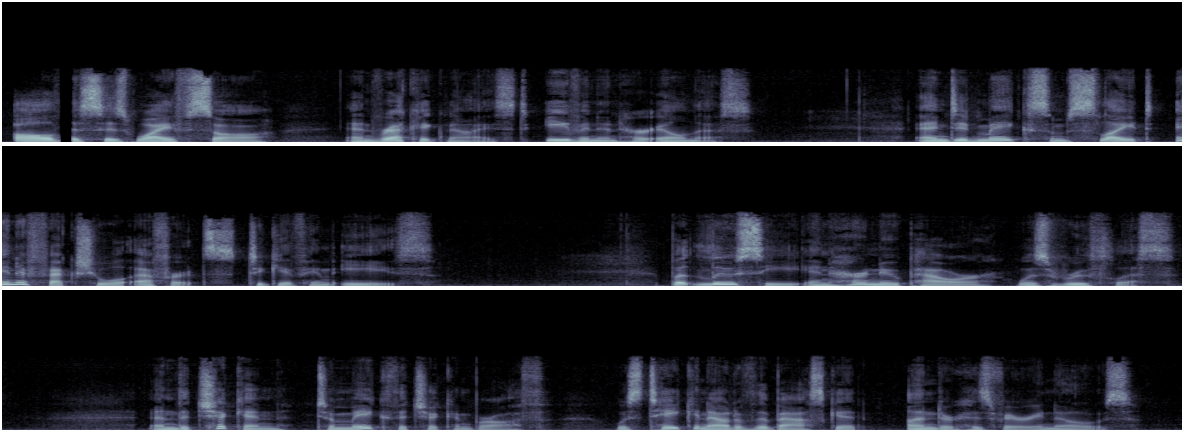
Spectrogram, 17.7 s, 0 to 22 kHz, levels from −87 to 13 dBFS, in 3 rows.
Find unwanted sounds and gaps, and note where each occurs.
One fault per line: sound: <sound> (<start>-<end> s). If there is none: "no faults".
sound: dropout (0.3-0.4 s)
